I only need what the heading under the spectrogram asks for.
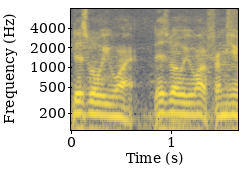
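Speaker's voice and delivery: ordinary delivery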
